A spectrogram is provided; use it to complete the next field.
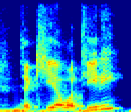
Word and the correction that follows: Taika Waititi: Taika Waititi.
